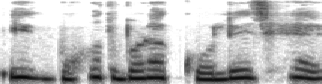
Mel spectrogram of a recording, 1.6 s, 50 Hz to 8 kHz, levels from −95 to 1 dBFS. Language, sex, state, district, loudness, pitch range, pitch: Hindi, female, Bihar, Supaul, -10 LUFS, 240-280 Hz, 265 Hz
